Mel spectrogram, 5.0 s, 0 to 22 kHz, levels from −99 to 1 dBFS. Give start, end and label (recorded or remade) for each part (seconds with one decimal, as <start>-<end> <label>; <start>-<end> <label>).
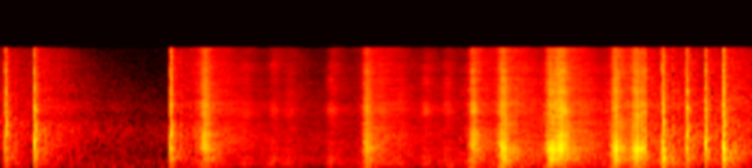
0.0-1.3 recorded; 1.3-4.3 remade; 4.3-5.0 recorded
